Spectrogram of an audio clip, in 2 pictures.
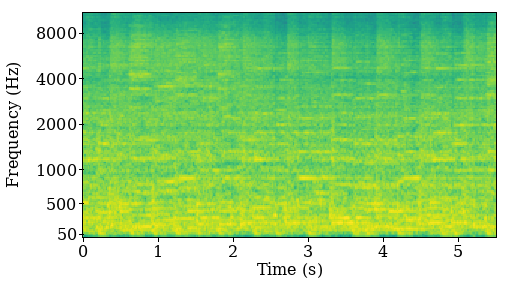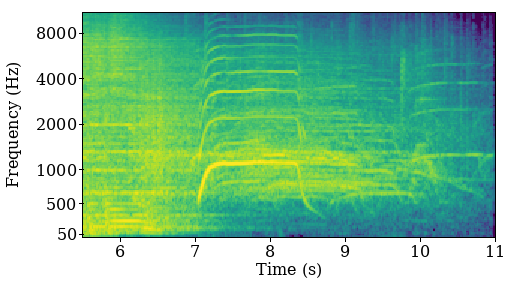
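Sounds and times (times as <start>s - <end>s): live rock band playing: 0.0s - 7.2s
loud high whoop: 7.0s - 11.0s.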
